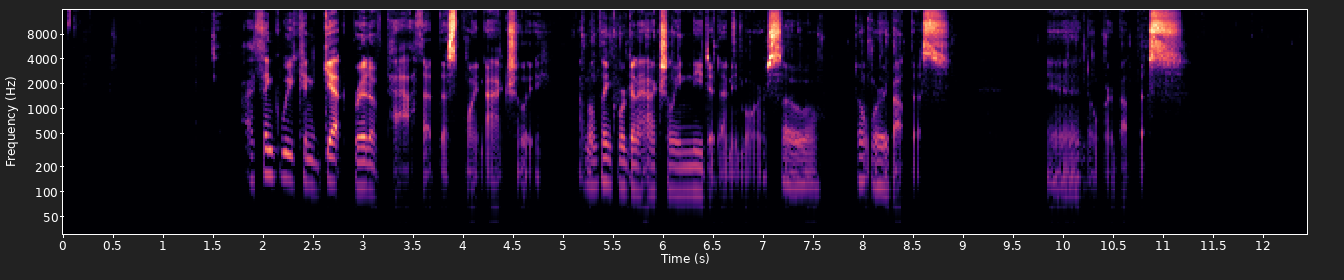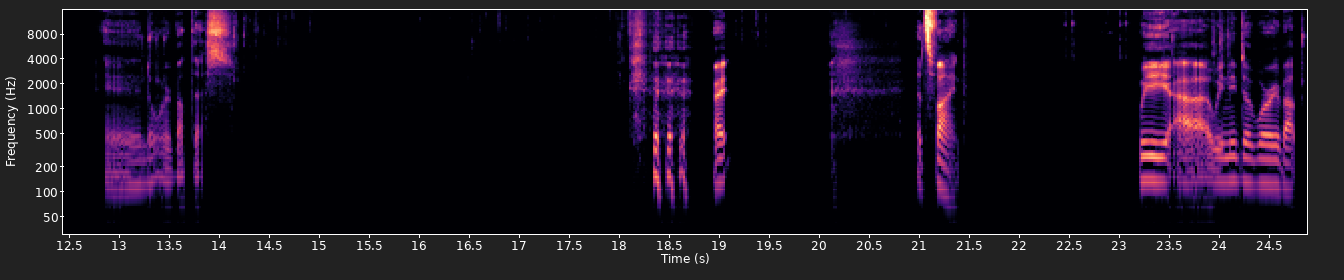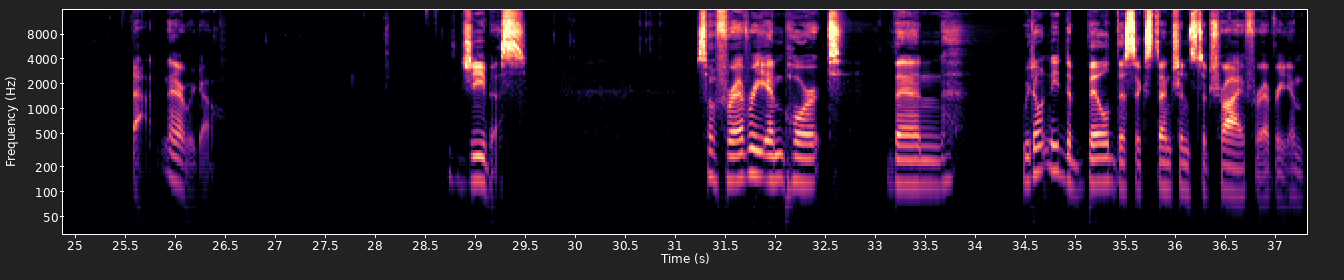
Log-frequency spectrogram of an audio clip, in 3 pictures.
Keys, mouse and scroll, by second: 4.4 ctrl+g, 5.1-6.0 typing, 6.1 ctrl+s, 6.8 Return, 7.1 ctrl+a, 7.4 alt+f, 7.5 alt+b, 8.1 ctrl+>, 8.3 /, 8.4 /, 8.5 /, 8.6 ctrl+g, 9.0-9.7 ctrl+p, 10.0 ctrl+n, 10.4 alt+b, 10.7 ctrl+<, 10.7 ctrl+<, 11.1 /, 11.2 /, 11.5 ctrl+g, 12.1 ctrl+n, 12.3 scroll down 1, 12.4-13.0 ctrl+n, 13.2 ctrl+p, 13.4 ctrl+p, 14.2 ctrl+o, 14.5 Tab, 14.5 /, 14.8 *, 15.0 ctrl+a, 15.5-16.0 ctrl+n, 16.0 ctrl+e, 16.3 ctrl+n, 16.9 Return, 17.1 *, 17.7 ctrl+a, 17.7 ctrl+p, 17.9 ctrl+p, 17.9 ctrl+e, 18.5 ctrl+s, 19.4 ctrl+s, 19.8-20.8 scroll up 4, 20.8-21.5 scroll up 3, 21.5-22.5 scroll down 8, 22.5 click, 22.5 click, 23.0 click, 23.1 click, 23.5 ctrl+a, 23.9 ctrl+space, 24.0 ctrl+n, 24.0 ctrl+w, 24.1-24.8 ctrl+p, 25.2 ctrl+p, 25.3 ctrl+y, 25.3 ctrl+u, 25.6-26.8 ctrl+p, 27.3 ctrl+s, 27.4-28.1 ctrl+n, 28.1 ctrl+e, 28.6 ctrl+s, 29.3-29.9 scroll up 4, 29.9 ctrl+s, 30.7 click, 30.7 click, 30.8 click, 30.9 double click, 31.3 click, 31.4 click, 32.0-33.1 scroll down 6, 33.1 click, 34.2-35.3 scroll, 35.3 click, 35.6-36.2 scroll up 5.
